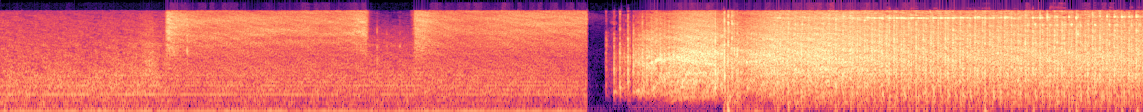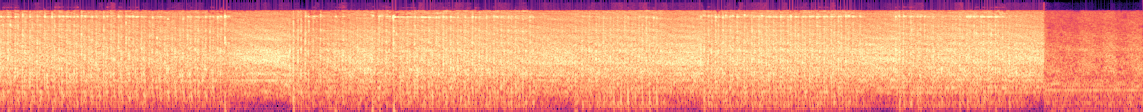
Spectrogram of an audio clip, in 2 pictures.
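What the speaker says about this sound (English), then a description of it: "Deep boreholes are drilled to fragment the ore for removal." Pneumatic rock drill boring deep holes into ore inside a gold mine, a loud, continuous hammering roar that starts abruptly after a brief pause and runs steadily for several seconds.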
